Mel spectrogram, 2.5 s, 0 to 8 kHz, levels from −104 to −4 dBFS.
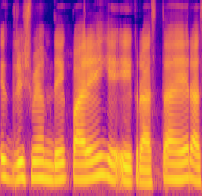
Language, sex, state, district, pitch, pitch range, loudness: Hindi, female, Chhattisgarh, Sukma, 185 Hz, 175-195 Hz, -13 LUFS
